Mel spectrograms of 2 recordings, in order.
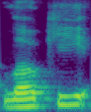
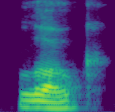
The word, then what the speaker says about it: Loke: reading with Loki uh Loki I think I'm I know that I I'm pretty sure I'm not pronouncing that right it might be just Lok l o k Loke and but that he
